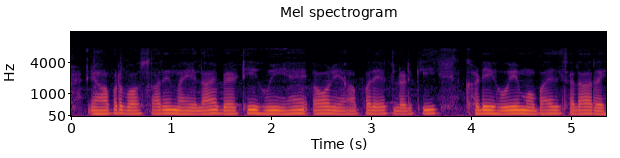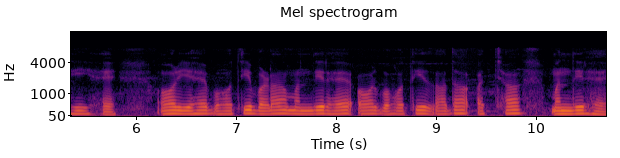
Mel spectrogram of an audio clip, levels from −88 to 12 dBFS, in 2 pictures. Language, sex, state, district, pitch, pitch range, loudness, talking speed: Hindi, male, Uttar Pradesh, Muzaffarnagar, 140 Hz, 135-145 Hz, -28 LUFS, 185 wpm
